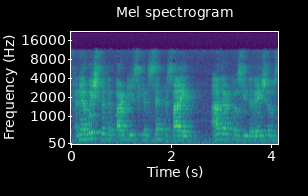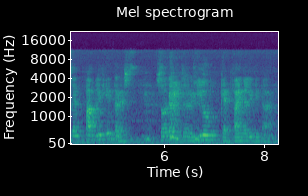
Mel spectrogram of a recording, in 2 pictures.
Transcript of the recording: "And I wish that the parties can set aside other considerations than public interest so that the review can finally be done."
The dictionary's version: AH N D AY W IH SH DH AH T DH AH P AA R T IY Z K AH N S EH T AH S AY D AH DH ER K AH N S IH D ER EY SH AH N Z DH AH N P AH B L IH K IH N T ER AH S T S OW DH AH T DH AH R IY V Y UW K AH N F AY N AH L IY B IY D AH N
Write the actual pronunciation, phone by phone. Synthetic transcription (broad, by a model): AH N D AY W IH SH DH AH T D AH P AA R T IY S K AH N S EH T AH S AY D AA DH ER K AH N S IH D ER EY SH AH N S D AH N P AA B L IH K IH N T ER AH S T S OW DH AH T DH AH R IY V Y UW K AH N F AY N AH L IY B IY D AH N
